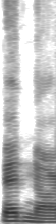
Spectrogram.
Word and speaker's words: Betar: I was saying, "How do you say your last name again?" He's like, "Betar." And I was like, "That's what I thought."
